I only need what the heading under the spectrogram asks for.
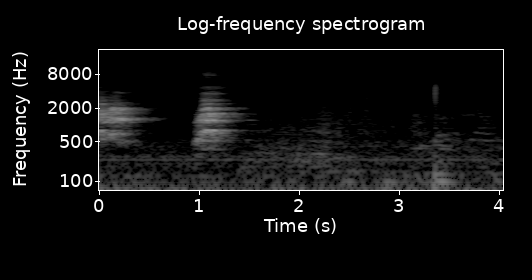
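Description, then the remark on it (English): A dog barks twice in quick succession, sharp woofs about a second apart, followed by a few seconds of quiet rumble and faint shuffling. “Come, put the dog in his cage, bro.”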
